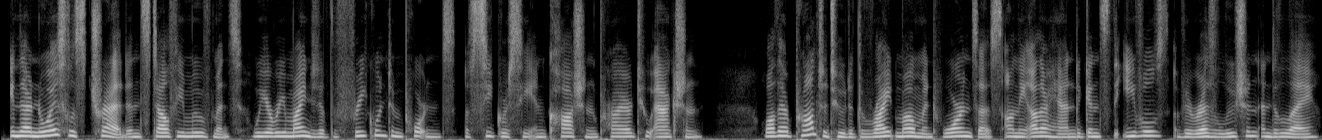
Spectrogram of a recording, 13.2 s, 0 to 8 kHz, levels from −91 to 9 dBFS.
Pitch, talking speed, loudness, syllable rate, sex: 210 Hz, 185 wpm, -18 LUFS, 5.7 syllables/s, female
